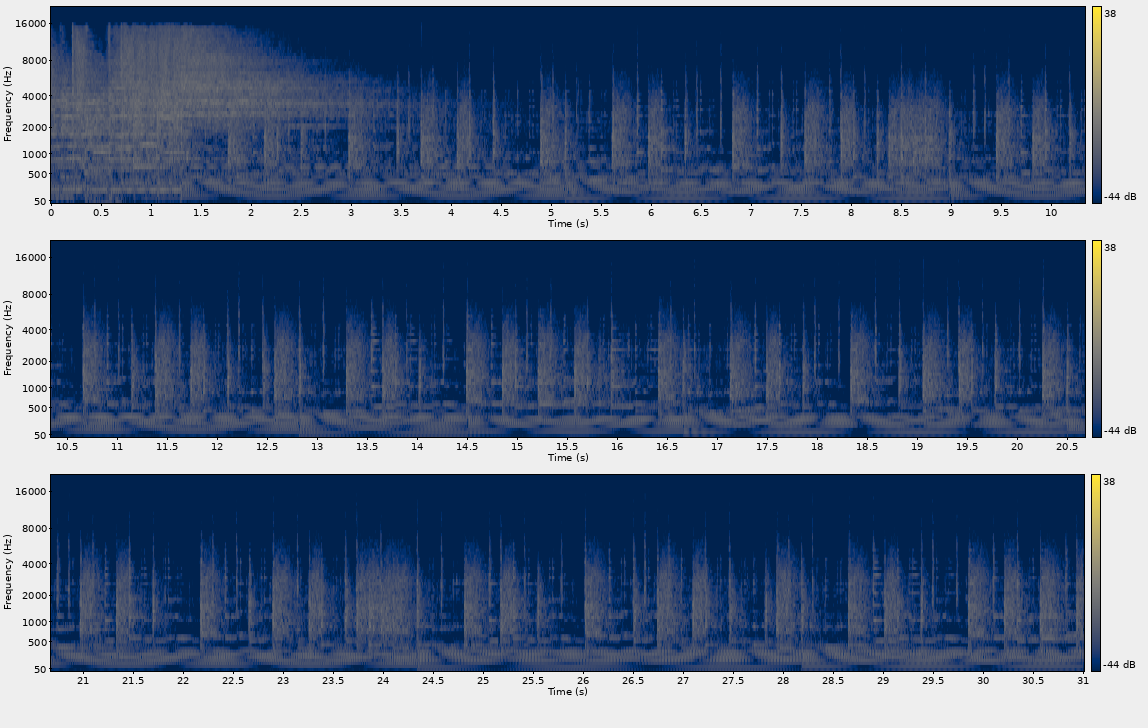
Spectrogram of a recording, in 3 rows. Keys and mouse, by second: 0.6 click, 1.9 a, 2.2 shift+d, 2.8 r, 3.4 click, 3.7 click, 3.9 click, 4.7 click, 5.3 click, 5.9 KP_3, 6.3 ctrl+s, 7.5 click, 7.7-8.8 typing, 9.7 click, 10.3 shift+d, 10.9 click, 11.2 r, 12.3 l, 12.6 shift+d, 13.1 r, 13.5 click, 13.9 click, 18.7 s, 19.2 shift+d, 19.4 shift+d, 19.8 click, 20.5 click, 21.4 r, 22.4 click, 24.1 middle click, 24.6 click, 25.1 KP_3, 25.3 click, 25.8 middle click, 26.5 click, 26.9 shift+d, 27.5 click, 27.7 s, 27.9 click, 28.2 KP_3, 29.7 click, 30.7-31.0 typing.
